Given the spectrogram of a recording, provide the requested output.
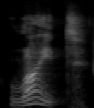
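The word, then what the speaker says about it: write: 라고 발음 하시면 되겠구요 맨앞에 있는 w 는 이번 단어에서 묵음 이라서 발음이 되지 않습니다 그래서 와이트 r 발음에 유의 하셔서 와 인 트 라고 발음 하시면 되겠고요 품사는 동사 뜻은 글씨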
